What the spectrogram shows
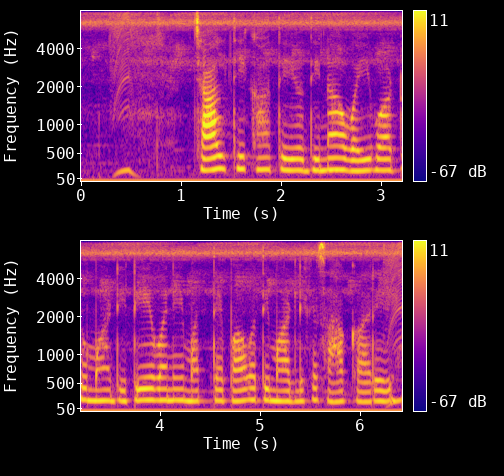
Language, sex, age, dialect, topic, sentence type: Kannada, female, 25-30, Coastal/Dakshin, banking, statement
